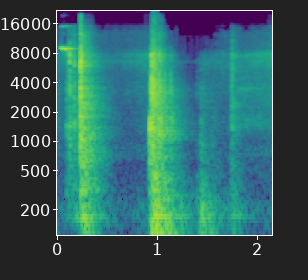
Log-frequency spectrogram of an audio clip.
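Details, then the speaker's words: 2009 Nissan R35 GTR driver door, before repair: solid slam then short tinny rattle from the lock area as it settles; suspected security plate or lock, a loose cover hitting the door skin. "It's that rattle just after it closes. And I believe some people have told me that it's a plate inside. There's a security plate that needs tightening up or it could be something else."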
